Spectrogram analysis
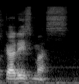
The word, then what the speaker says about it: charismas: Se escribe charismas, ¿verdad? Ch, pero lo pronunciamos carismas.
